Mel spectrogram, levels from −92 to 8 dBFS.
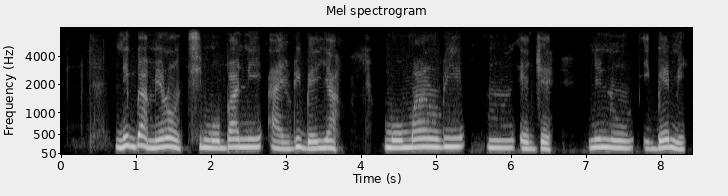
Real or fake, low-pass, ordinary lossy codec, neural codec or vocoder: real; 7.2 kHz; Opus, 16 kbps; none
